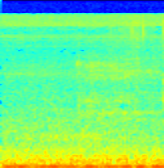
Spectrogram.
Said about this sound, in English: Well, if she wouldn't rev the damn engine like that, then she'd be okay.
